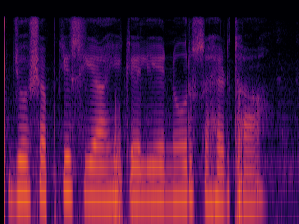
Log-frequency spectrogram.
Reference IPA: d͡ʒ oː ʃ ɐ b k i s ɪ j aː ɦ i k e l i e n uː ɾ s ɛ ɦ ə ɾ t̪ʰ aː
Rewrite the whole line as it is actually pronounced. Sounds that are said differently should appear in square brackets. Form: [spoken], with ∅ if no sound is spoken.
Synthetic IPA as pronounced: d͡ʒ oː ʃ ɐ b k i s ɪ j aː ɦ i k e l i e n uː ɾ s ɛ ɦ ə ɾ t̪ʰ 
